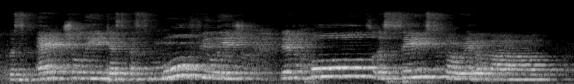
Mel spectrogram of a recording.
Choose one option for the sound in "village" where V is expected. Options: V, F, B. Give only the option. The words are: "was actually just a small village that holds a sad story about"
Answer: F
